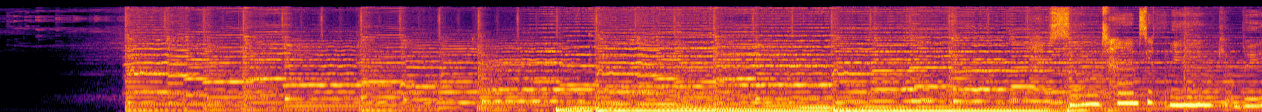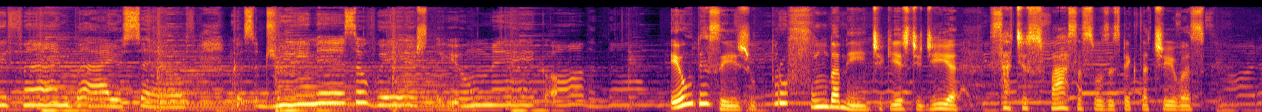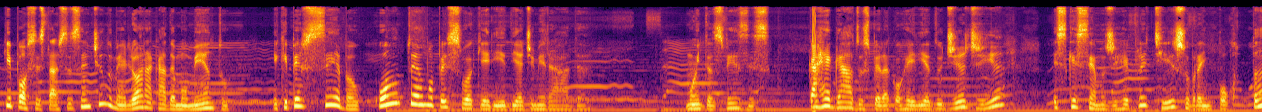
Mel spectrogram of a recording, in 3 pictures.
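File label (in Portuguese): aniversario neutro feminino, telemensagem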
